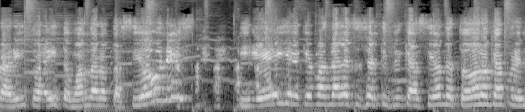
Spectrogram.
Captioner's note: laughs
